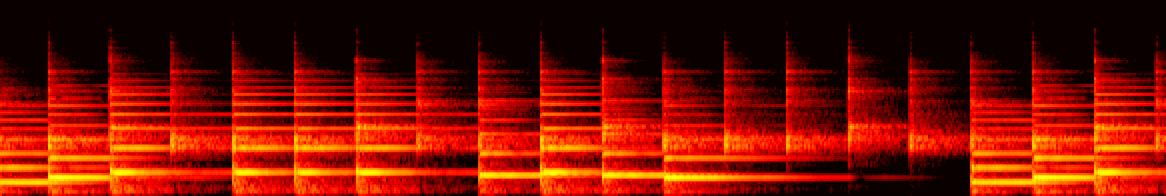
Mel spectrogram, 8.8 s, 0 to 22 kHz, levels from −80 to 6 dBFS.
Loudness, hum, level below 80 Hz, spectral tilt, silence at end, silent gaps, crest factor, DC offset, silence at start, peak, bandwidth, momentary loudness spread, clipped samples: -21 LUFS; none; -56 dBFS; -5 dB/octave; 0 s; none; 16 dB; under 0.1%; 0 s; -6 dBFS; 9.6 kHz; 13 LU; under 0.1%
